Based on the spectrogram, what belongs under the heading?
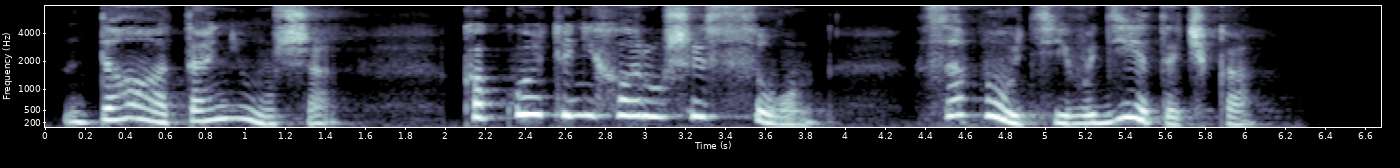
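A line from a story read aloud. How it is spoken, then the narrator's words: Gentle coaxing old woman. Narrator (Russian): ласково уговаривала старушка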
